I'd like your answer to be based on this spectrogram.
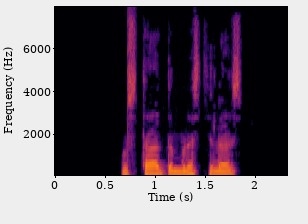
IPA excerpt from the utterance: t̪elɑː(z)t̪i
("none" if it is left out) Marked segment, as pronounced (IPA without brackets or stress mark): s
